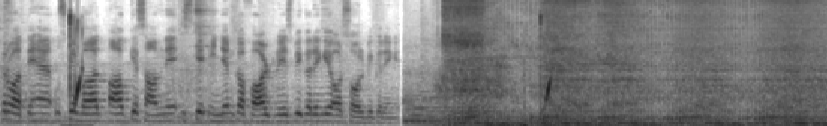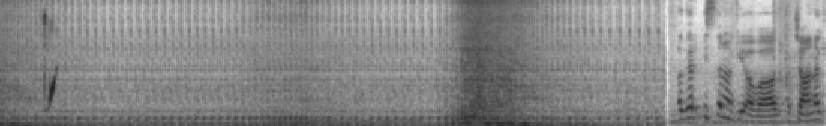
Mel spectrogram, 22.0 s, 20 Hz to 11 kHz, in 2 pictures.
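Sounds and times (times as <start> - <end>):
short rising squeak: 5.8 - 8.0
motorcycle engine ticking: 6.6 - 20.0.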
